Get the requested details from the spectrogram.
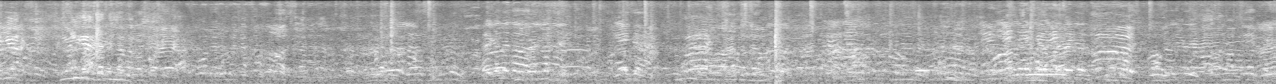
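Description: Many men talk and call out together close by, outdoors.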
